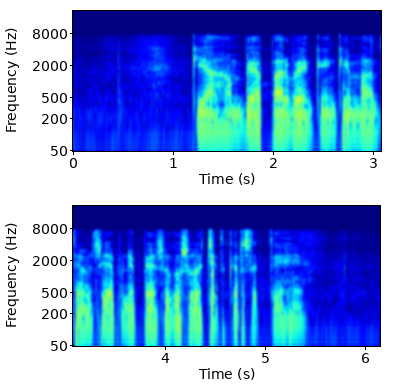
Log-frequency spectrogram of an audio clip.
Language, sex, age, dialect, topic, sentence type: Hindi, male, 60-100, Kanauji Braj Bhasha, banking, question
